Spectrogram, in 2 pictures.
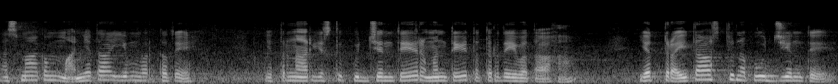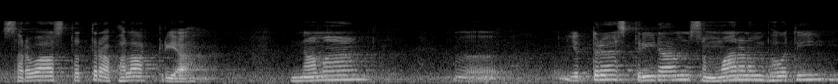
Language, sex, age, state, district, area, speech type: Sanskrit, male, 18-30, Andhra Pradesh, Guntur, urban, spontaneous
